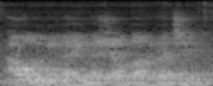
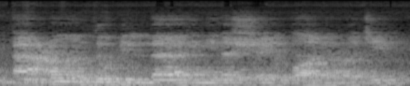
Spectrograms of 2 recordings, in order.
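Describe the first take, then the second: First: The Arabic sounds are articulated loosely and casually. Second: The Arabic sounds are articulated carefully and precisely. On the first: This is how it is commonly heard in everyday recitation. The speaker calls it wrong. "kalau saya sering dengar begini" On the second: This is how a trained reciter says it. The speaker calls it right. "Ini efek saya sudah pernah belajar, jadi agak beda"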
